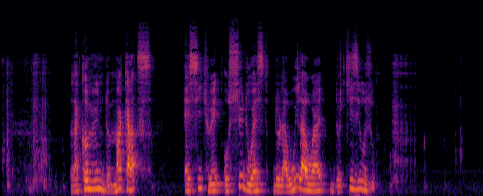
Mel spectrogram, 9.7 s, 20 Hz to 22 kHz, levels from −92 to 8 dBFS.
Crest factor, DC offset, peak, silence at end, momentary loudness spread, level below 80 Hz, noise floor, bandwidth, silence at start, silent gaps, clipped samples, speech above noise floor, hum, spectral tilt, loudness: 22 dB; under 0.1%; -8 dBFS; 1.7 s; 16 LU; -66 dBFS; -77 dBFS; 12 kHz; 0.1 s; none; under 0.1%; 48 dB; none; -6 dB/octave; -29 LUFS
